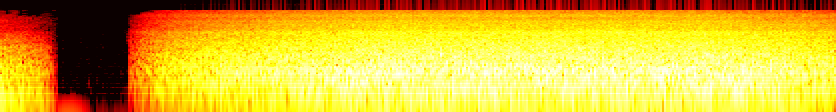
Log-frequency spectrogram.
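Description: Floodwater rushes loudly and steadily across a washed-away main road in KwaZulu-Natal, a broad continuous roar that starts after a brief gap of silence and holds constant, with no talk.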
